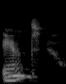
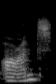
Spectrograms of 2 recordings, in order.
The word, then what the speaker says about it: aunt: The ant can be pronounced like the insect ant, or also aunt, like the A in Spanish for tía.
